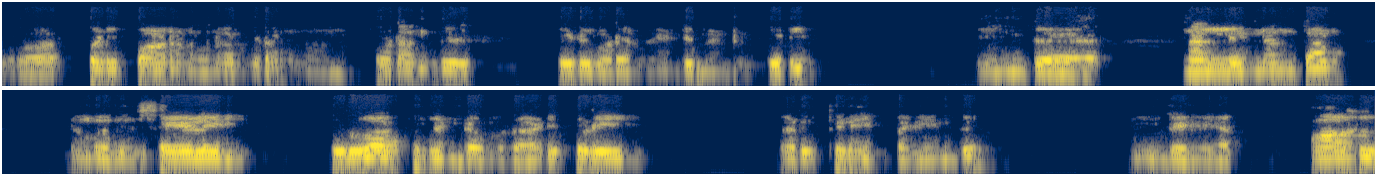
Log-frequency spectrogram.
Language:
Tamil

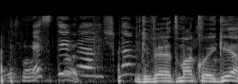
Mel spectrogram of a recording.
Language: Hebrew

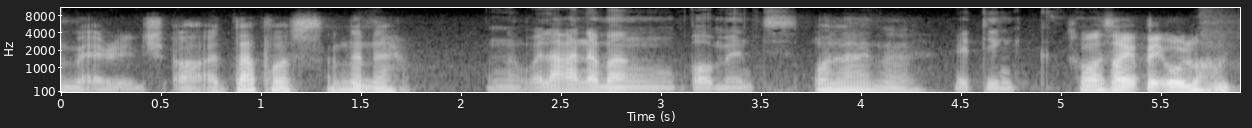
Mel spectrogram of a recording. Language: Filipino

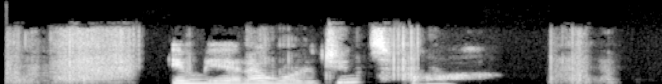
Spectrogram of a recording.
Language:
Kabyle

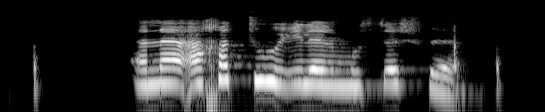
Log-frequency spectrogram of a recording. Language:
Arabic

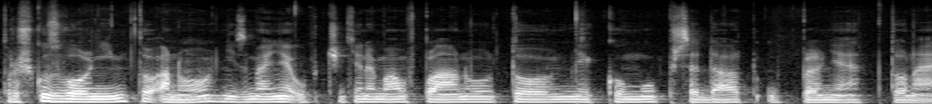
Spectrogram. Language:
Czech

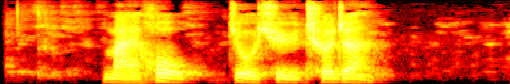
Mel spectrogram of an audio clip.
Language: Chinese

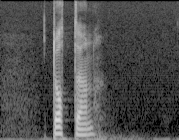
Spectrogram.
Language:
Swedish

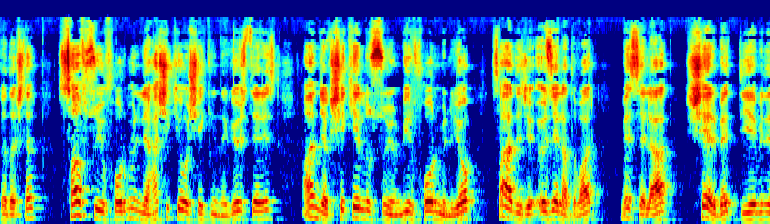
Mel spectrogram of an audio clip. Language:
Turkish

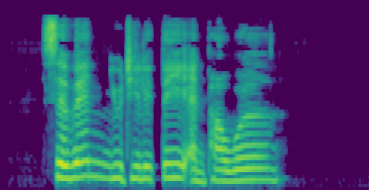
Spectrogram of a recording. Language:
Thai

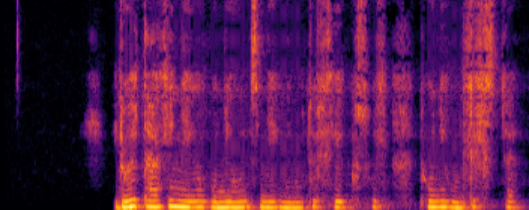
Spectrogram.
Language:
Mongolian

